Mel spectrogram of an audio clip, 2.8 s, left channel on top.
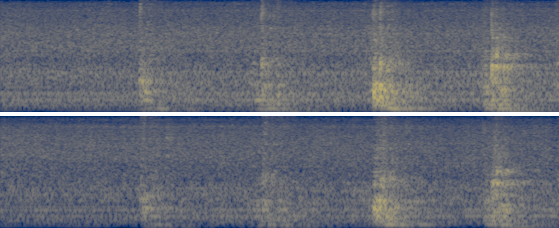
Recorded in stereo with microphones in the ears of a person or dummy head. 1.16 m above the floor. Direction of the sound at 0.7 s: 70° left (ahead or behind).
